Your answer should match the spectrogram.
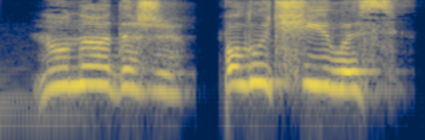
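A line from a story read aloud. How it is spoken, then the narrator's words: Hoarse rasp. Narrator (Russian): прохрипела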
